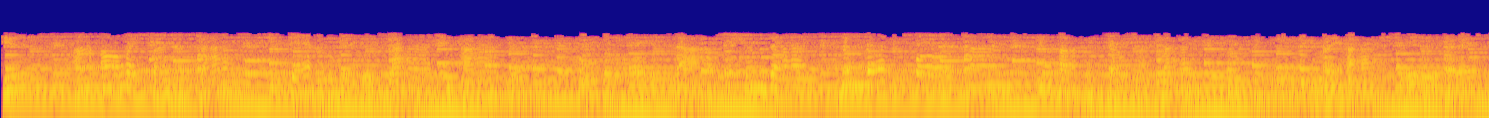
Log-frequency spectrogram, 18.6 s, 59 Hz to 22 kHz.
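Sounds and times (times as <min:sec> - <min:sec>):
piano playing: 0:00.0 - 0:18.5.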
